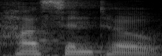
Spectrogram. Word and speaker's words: Jacinto: I know that Jacinto would be a very authentic pronunciation, but in this universe, we're not Earth. We're here on Sarah. So pronouncing that as Sierra, pronouncing Jacinto as Jacinto, it's a little bit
